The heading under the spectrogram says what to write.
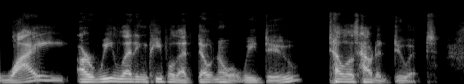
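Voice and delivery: ordinary talk

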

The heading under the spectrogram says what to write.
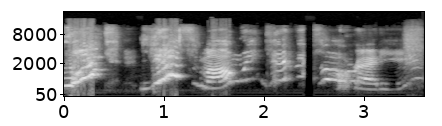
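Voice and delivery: cracking, breaking voice. Retelling an answer to Mom's question, imitating own voice cracking. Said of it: "my voice cracking that much".

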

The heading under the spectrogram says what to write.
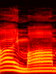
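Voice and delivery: loud, pointed voice. Retelling how a man greets his mother on the phone so others know, very loud. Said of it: "very loudly".

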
